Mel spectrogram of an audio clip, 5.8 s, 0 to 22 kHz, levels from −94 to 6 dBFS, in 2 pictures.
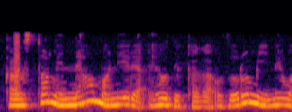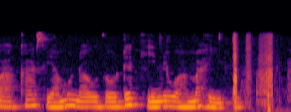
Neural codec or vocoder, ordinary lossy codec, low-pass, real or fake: none; none; 7.2 kHz; real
